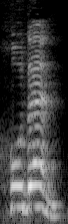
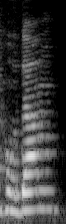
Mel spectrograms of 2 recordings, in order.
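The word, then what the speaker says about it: هدى: देखें हु दम यहां हु दम इसलिए लिखा हुआ है क्योंकि यह दाल और मीम आपस में कनेक्ट हो रही है इसलिए यहां इंग्लिश स्पेलिंग में हु दम लिखा हुआ है असल में यह हुदन है ठीक है हुदन इसका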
